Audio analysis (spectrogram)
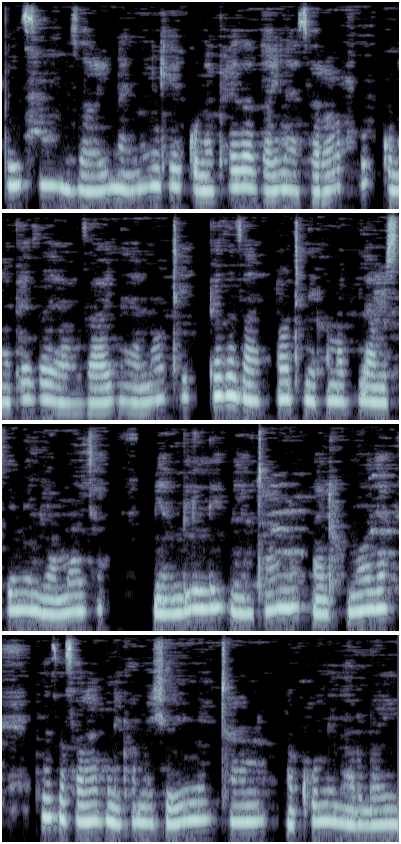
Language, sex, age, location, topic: Swahili, female, 25-35, Wajir, finance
